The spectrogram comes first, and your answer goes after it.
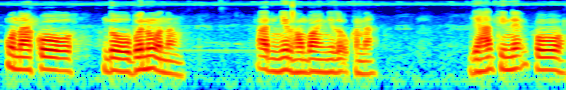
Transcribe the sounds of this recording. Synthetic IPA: unakɔ | d̪ɔbənuʔanaŋ | atɲəlɦɔmbaŋɲəlɔʔkəna | d͡ʒaɦant̪inəʔkɔ

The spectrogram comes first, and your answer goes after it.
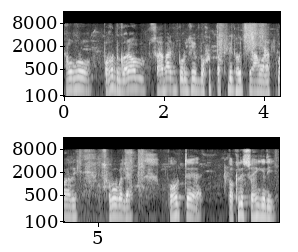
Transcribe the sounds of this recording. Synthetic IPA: aw̃ku | b̥ɔɦut̪ɡɔɾɔmsɔɦbaɾkipɔɽit͡ʃʰibɔhut̪ːɔkʰlit̪ɦojt͡ʃʰiaw̃ɔɾɔt̪maɾisɔbubɛlɛ | b̥ɔɦut̪ːe | t̪ɔkʰlisɔɦikeɾi

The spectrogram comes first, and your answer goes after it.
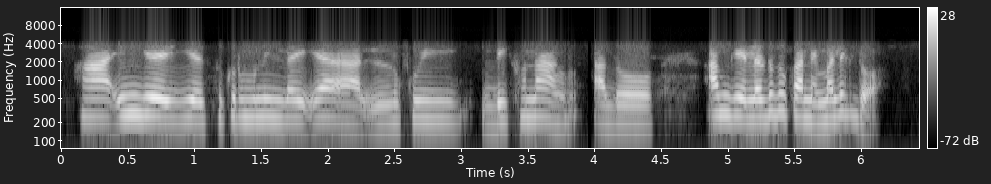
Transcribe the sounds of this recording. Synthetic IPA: hãiɲɡɛijəsukuɾmuniɲləjʔjalukujɖikʰɔnaŋad̪ɔ | amɡɛləɖud̪ɔkanajmalik̚d̪ɔ̰

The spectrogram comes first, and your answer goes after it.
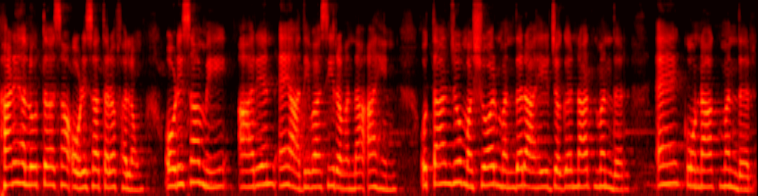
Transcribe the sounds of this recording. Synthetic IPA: haːɽ̃eɦɐlot̪ɐːsãʔoːɽɪsat̪ɐɾəfɦɐlũoːɽɪsamẽaːɾijənɪ̆ɛ̃ːaːd̪iʋaːsiɾɐʋə̃nd̪aʔaːɦɪnɪ̆ | ʊt̪aːnɪ̆d͡ʑoːmɐʃɦɔːɾmɐ̃nd̪əɾaːɦed͡ʑɐɡəɾnaːt̪mɐ̃nd̪əɾ | ɛ̃ːkoːnaːkmɐ̃nd̪əɾ

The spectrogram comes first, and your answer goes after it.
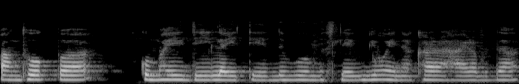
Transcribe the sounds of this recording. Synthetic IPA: paŋtʰok̚pɐ | kumɦɐjdilɐjtedubumuslimɡiojnɐkʰaɾaɦajɾɐbɐdɐ

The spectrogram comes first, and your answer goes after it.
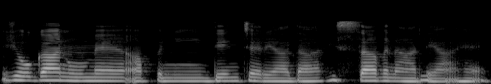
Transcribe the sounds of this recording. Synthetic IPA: joːɡãːnũːmɛ̃ːə̰pniːd̪ɪnt͡ʃəɾjaːd̪aːɦɪsːaːbənaːlɪa̰ːɦɛ̰ː

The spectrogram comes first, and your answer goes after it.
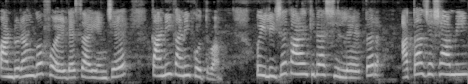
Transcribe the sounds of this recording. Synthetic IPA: pãɳɖuɾãŋɡəfəɭɖɛsajãɲt͡ɕekaɽ̃ikaɽ̃ikot̪ʋa̰ | pəjlit͡ɕekaɳkit̪ãɕilːet̪əɾ | at̪ad͡zəɕaːmiː

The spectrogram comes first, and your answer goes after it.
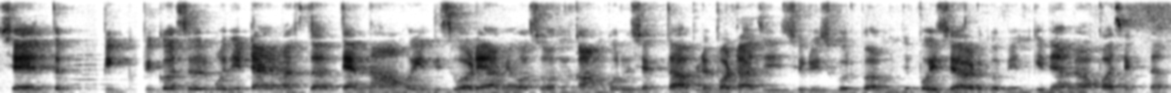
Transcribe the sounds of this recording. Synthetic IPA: ɕet̪ə | pikpikɔsəɾməd̪iːʈajmast̪at̪janːaɦoĩnd̪isʋaɽeam̤iːʋasonkamkəɾuːɕək̚t̪aːplepəʈat͡ɕiːsiɾiːskuɾpam̤əɳd͡zepɔjseəɽkəmiːnkid̪eamiʋapaɕek̚t̪a

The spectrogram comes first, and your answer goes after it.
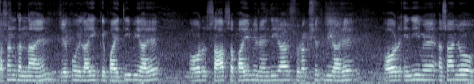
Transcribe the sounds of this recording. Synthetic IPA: ɐsə̃nd̪kɐɾndaɦɛ̃nd͡ʒeːkoɪlaːɦikɪfʰaːjt̪ibʱiaːɦe | ɔːɾsaːpʰsɐpʰaːibʱiɾɛɦnd̪ijaːsʊɾəkʃɪt̪bʱiaːɦe | ɔːɾɪnimẽɐsãd͡ʒoː

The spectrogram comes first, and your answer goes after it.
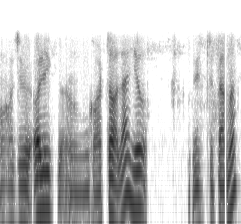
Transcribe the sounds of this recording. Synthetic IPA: ɦʌd͡zurʌliɡʱʌʈt͡sʌɦolajo | rid͡zet̪ama

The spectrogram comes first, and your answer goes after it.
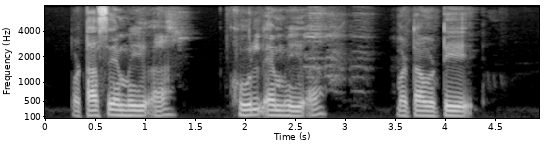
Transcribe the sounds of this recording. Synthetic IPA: pɔʈasɛmɦujuʔa | kʰulɛmɦujuʔa | maʈamɔʈi

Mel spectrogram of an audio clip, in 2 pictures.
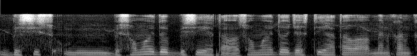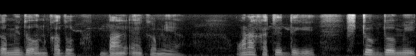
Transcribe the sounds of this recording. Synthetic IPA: bisi | sɔmɔjd̪ɔbisiɦat̪awasɔmɔjd̪ɔd͡ʒəst̪iɦat̪awamɛnkʰankəmid̪ɔːnkad̪ɔ | bãŋʔɛ̃kəmija | ɔnakʰət̪iɾ̚d̪iɡisʈup̚d̪ɔmit̪̚ˀ

